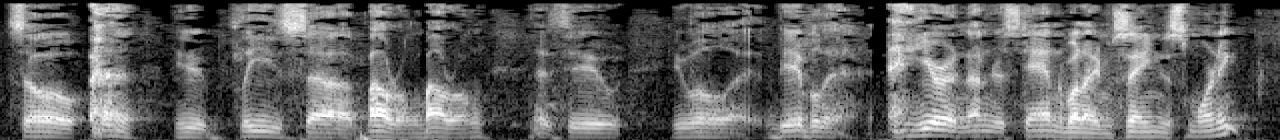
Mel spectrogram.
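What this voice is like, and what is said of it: Hoarse, froggy voice. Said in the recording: “Sorry for my voice. It's very froggy, we say.”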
